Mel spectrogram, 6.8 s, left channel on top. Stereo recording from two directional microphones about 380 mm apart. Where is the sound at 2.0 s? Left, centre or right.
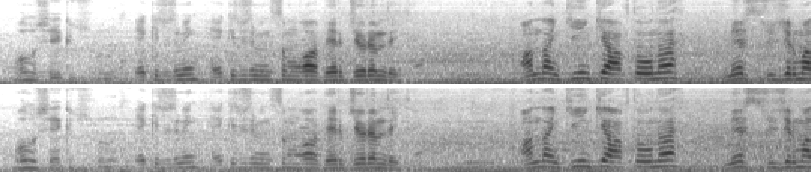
Centre.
